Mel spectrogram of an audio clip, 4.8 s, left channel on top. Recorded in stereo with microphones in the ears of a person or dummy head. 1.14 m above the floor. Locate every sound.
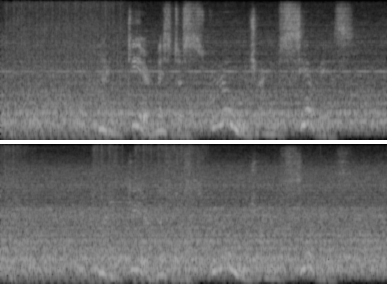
0.0 s a fan: 65° right (ahead or behind), 0.7 m
1.2 s a man speaking: 40° left (ahead or behind), 1.1 m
